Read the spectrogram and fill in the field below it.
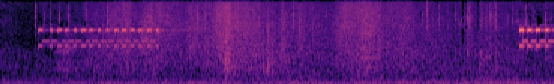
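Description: An old-style telephone bell rings in two short, faint bursts, one at the start and another at the end, over a quiet low room hum.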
